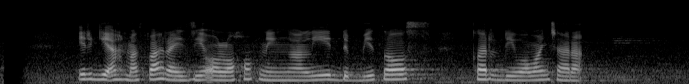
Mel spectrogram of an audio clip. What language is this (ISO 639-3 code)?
sun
